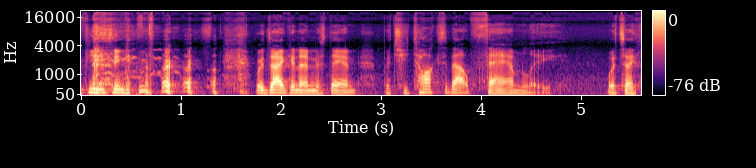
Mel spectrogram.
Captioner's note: both laughing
